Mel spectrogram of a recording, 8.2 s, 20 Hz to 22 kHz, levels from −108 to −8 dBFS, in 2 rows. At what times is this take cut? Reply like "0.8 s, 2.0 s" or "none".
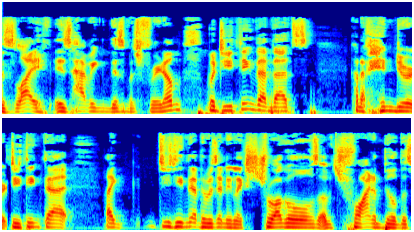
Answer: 4.1 s

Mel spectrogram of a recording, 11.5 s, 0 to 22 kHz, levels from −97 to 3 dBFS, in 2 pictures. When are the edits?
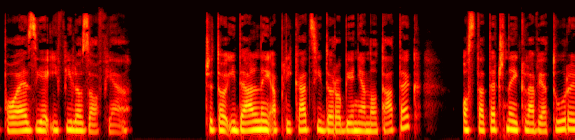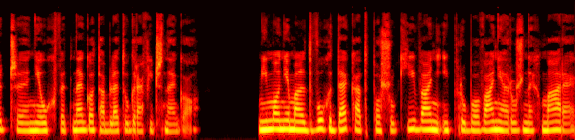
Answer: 2.0 s

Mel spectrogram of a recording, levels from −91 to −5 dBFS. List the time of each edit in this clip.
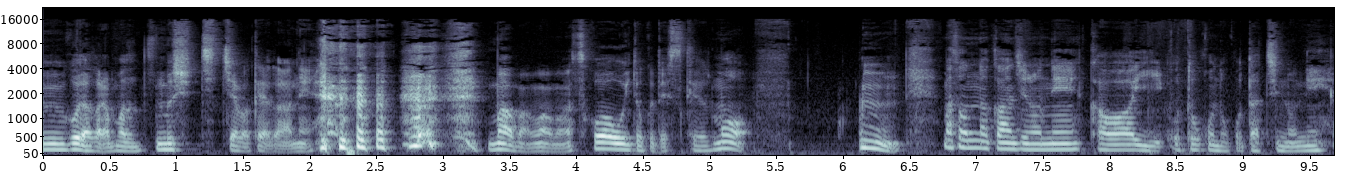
none

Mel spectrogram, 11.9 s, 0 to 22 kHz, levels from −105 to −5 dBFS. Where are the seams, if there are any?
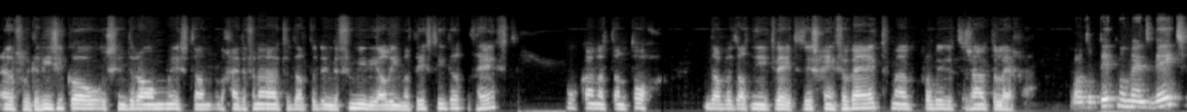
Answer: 10.7 s

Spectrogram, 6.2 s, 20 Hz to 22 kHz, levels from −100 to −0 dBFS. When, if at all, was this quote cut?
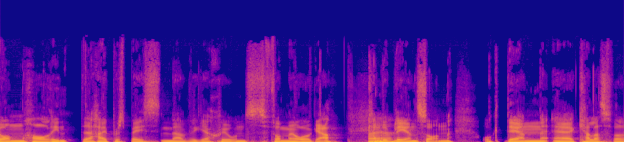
3.7 s

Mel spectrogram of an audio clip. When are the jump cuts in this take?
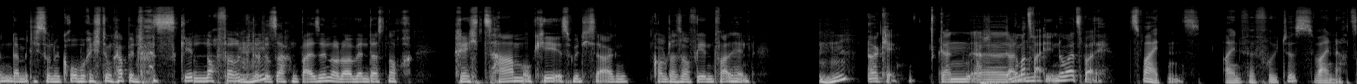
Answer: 1.9 s

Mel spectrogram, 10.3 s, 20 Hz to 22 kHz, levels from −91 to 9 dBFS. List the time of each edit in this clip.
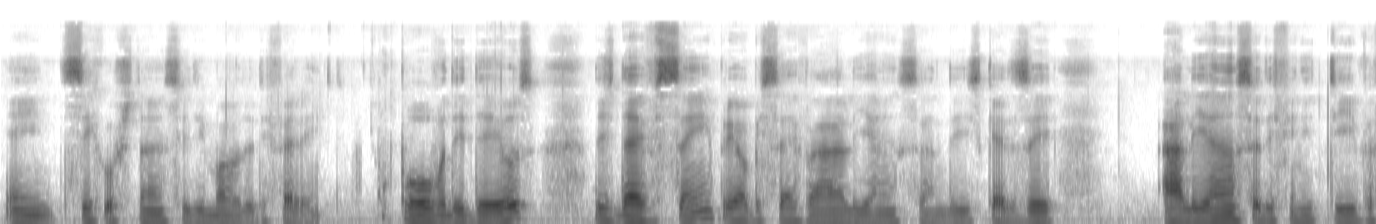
2.7 s

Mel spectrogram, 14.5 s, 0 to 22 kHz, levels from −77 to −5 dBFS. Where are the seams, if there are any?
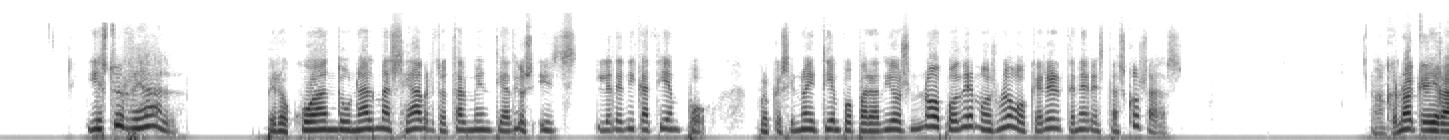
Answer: none

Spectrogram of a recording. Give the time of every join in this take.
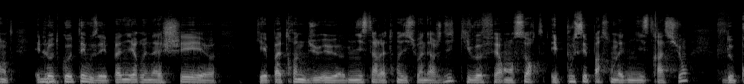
none

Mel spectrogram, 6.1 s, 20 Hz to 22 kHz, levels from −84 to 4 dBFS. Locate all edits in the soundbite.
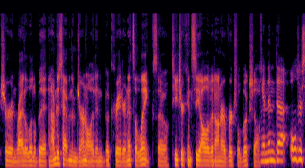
5.2 s

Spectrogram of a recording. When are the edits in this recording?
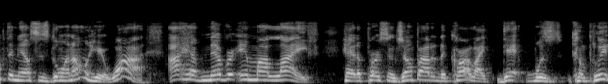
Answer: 1.6 s, 4.9 s

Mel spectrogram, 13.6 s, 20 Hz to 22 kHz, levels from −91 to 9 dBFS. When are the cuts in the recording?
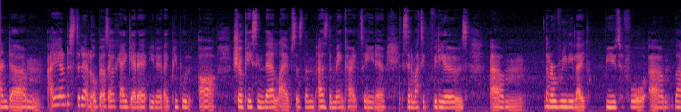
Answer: none

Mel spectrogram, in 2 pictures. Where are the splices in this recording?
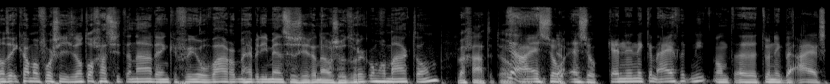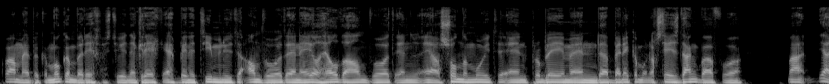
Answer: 4.6 s

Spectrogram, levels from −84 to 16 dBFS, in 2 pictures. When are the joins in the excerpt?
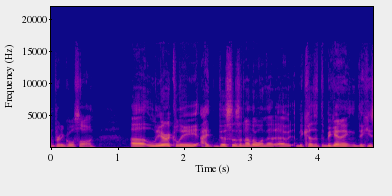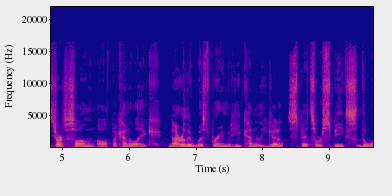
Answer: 3.6 s, 8.3 s

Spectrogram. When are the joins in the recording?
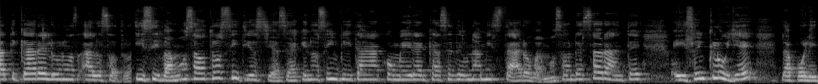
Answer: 1.3 s, 6.7 s

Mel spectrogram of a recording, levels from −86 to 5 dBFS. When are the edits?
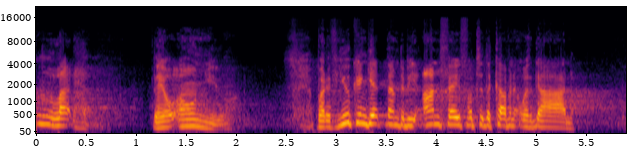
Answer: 1.1 s

